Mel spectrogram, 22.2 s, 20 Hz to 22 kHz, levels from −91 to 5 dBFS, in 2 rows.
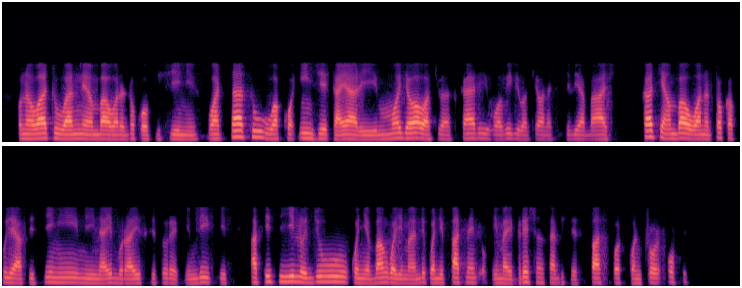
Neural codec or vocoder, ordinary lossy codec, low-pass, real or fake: codec, 24 kHz, 0.9 kbps, WavTokenizer, large speech release; AAC, 24 kbps; 3.6 kHz; fake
